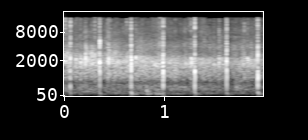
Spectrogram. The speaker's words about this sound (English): Can we give her a round of applause, please?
